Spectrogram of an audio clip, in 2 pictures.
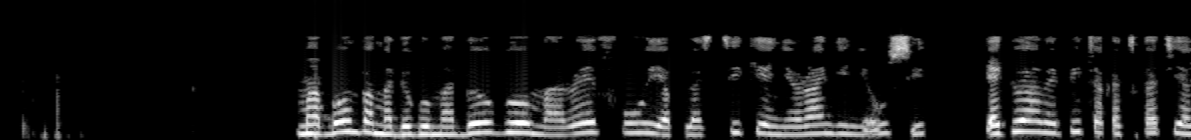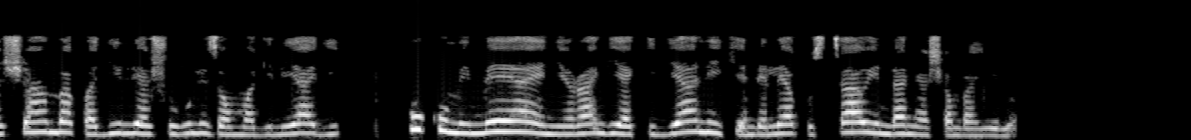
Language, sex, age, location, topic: Swahili, female, 25-35, Dar es Salaam, agriculture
